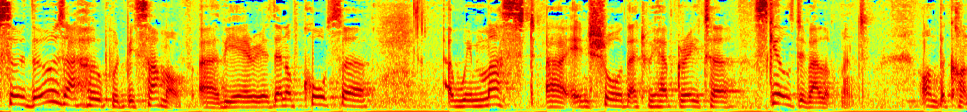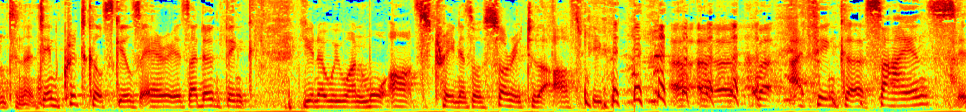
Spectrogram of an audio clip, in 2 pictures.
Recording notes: Takes questions from members of the Council on Foreign Relations in Washington DC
